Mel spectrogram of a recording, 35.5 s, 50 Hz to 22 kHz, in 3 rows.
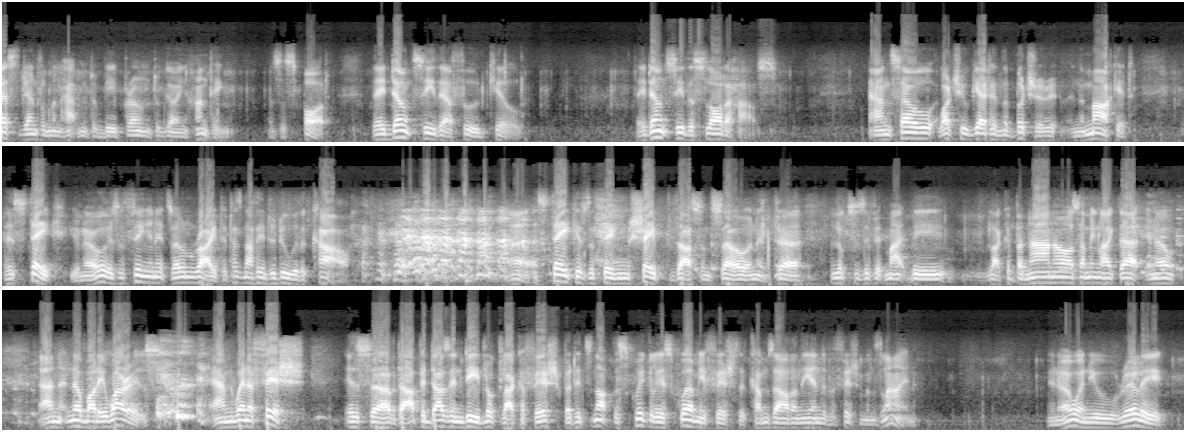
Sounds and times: Speech: 0.0 - 5.3, 6.3 - 7.8, 8.6 - 15.4, 16.9 - 32.9, 34.1 - 35.4.

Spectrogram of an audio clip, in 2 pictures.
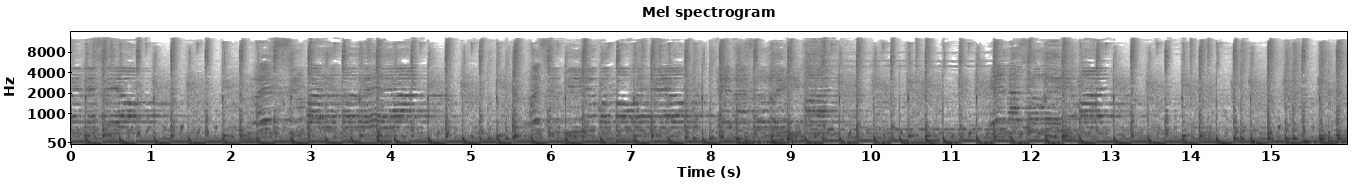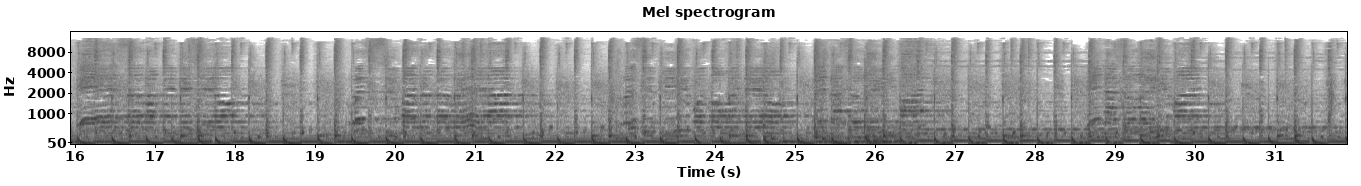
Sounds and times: Music: 0.0 - 31.9.

